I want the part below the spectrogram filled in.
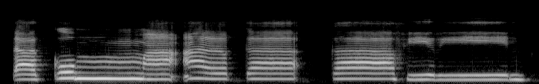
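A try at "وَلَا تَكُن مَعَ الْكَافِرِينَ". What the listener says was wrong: Iya, bagus.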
